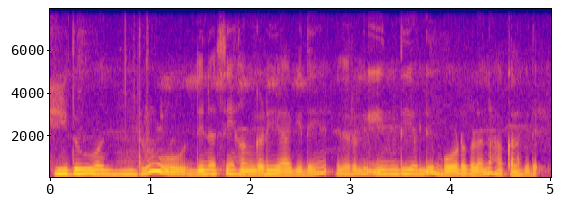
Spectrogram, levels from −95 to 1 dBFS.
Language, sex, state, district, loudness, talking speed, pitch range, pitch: Kannada, female, Karnataka, Bangalore, -15 LUFS, 110 wpm, 170-200 Hz, 180 Hz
